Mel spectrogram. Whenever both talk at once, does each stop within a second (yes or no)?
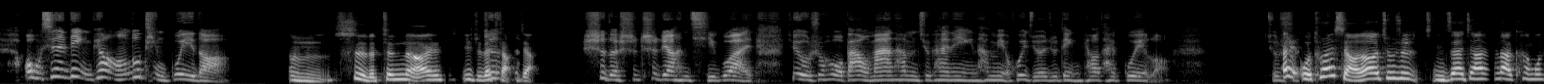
yes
